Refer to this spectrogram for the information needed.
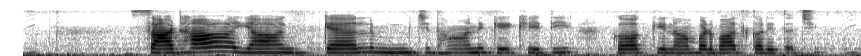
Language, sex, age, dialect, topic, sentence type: Maithili, female, 18-24, Southern/Standard, agriculture, question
